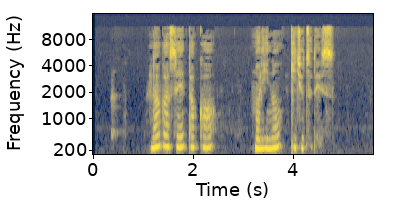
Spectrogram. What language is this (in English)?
Japanese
